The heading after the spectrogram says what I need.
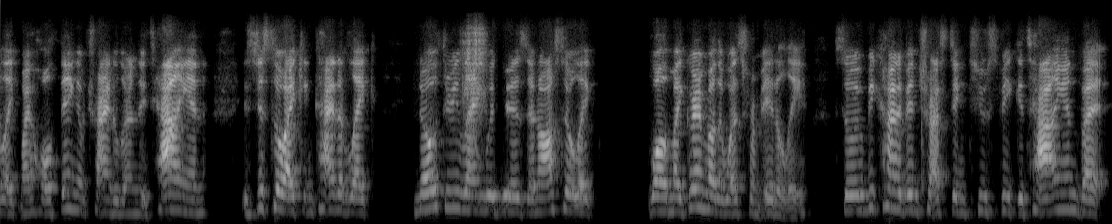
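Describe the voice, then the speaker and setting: American woman teacher, easygoing and halting, bright voice, muffled lo-fi call sound. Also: mid-range voice. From United States. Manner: relaxed, hesitant with many fillers. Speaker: English teacher. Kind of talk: casual online conversation.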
